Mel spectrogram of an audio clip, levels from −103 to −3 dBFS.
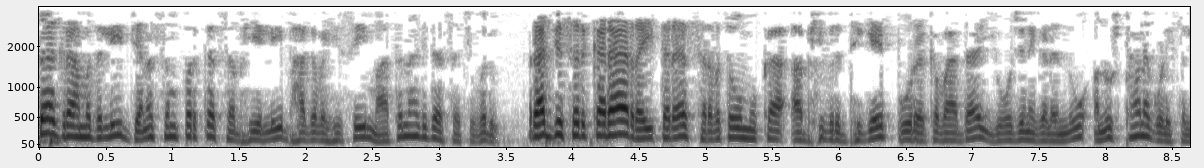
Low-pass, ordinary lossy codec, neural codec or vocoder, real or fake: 3.6 kHz; none; vocoder, 44.1 kHz, 128 mel bands every 256 samples, BigVGAN v2; fake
